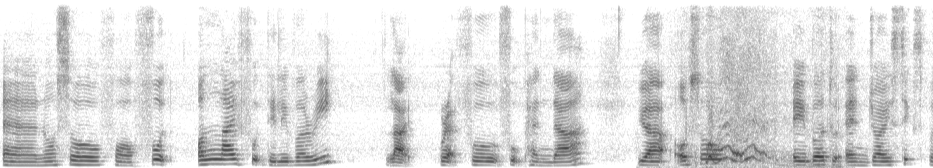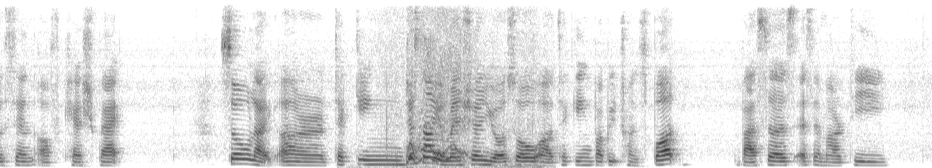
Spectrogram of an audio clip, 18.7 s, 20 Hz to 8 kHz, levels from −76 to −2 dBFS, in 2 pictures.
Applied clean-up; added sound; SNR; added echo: none; Zipper (clothing); 4 dB; none.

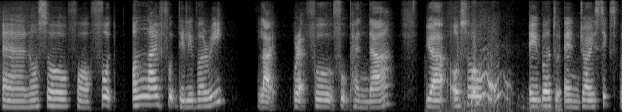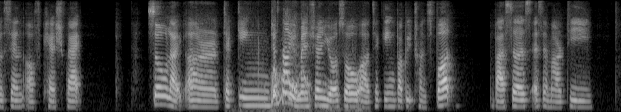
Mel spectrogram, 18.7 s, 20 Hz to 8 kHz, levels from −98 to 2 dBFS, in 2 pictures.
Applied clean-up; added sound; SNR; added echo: neural mask model RNNoise.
